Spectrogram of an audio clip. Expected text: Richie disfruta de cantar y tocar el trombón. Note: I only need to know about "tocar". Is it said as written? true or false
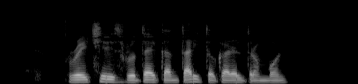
true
